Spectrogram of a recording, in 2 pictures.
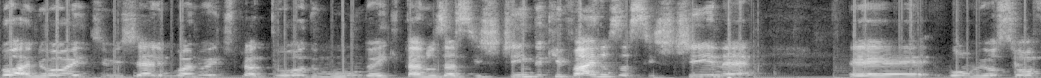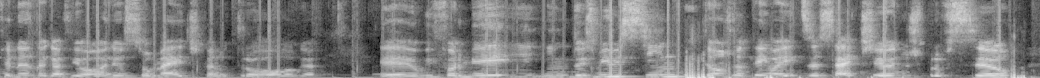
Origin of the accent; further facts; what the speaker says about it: São Paulo, Brazil; also born or lived in Sorocaba; Eu sou de São Paulo, me formei em Sorocaba, morei lá, depois eu fiz residência lá, achei que não voltasse, acabei voltando para São Paulo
